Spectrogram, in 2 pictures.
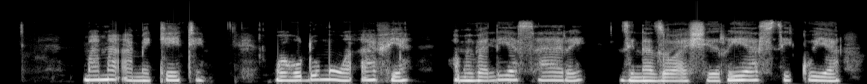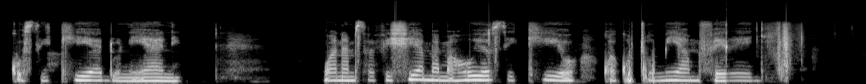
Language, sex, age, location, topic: Swahili, female, 25-35, Kisii, health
